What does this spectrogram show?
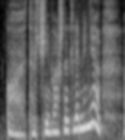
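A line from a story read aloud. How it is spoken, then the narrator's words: Exclamation. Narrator (Russian): воскликнула Верина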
